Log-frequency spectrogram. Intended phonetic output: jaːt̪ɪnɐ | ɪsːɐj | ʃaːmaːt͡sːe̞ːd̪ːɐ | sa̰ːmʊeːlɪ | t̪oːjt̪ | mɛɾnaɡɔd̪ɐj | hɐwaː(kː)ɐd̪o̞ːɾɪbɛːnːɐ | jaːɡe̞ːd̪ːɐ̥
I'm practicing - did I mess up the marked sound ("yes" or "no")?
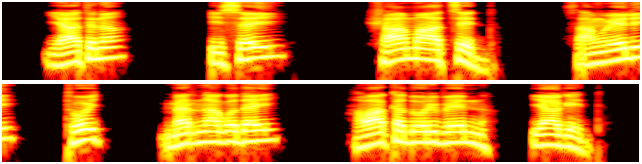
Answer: no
